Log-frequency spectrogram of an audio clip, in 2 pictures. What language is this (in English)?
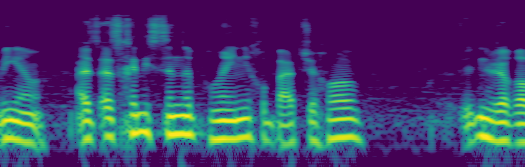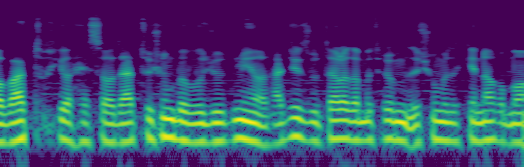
Persian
